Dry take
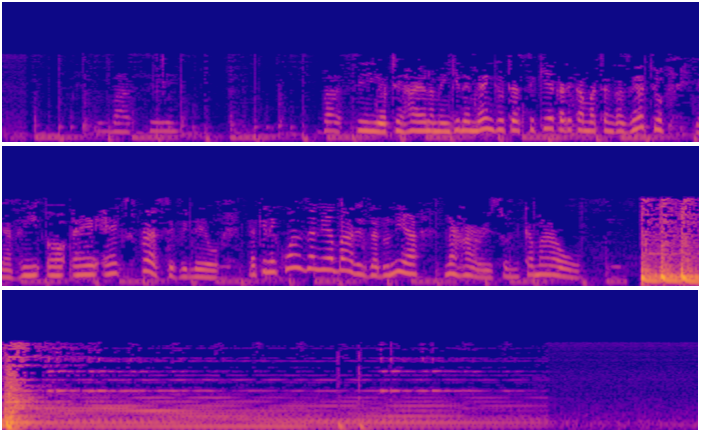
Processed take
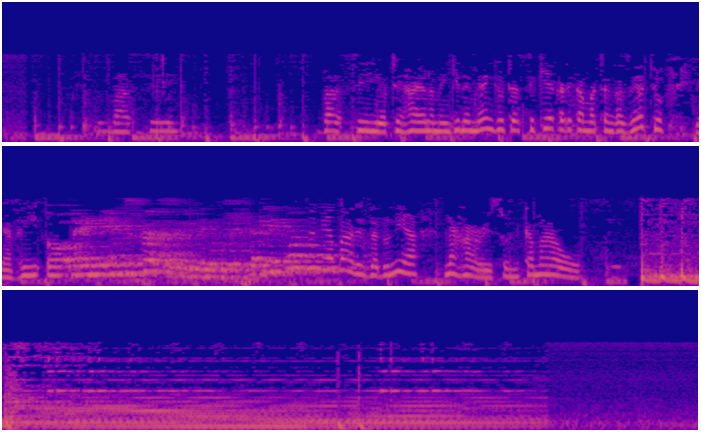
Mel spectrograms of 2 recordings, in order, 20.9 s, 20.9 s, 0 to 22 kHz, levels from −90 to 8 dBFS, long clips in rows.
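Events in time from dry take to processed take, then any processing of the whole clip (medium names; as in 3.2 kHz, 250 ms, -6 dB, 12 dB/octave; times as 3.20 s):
7.54–9.88 s: reverb throw, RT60 1.4 s, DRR -7 dB
whole clip: compression 4:1, threshold -36 dBFS; trim +1 dB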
